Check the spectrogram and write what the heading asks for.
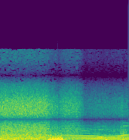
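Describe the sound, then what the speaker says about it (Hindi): Cold glacier water rushing at the Kharmang waterfall near Skardu, a loud, steady broadband roar with wind buffeting the microphone, continuous and with no voices. "लेकिन हाँ आप इसके किनारे घंटों तक पानी की धुन सुन सकते हैं।"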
